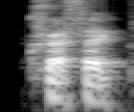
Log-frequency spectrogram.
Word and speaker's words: Kreffer: So I have a blessing and a curse with my surname, Tom Kreffer. Kreffer, K R E F F E R.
